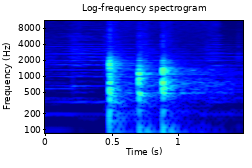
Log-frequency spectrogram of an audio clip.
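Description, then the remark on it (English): Three firm knocks on a wooden door in quick succession, solid, each with a short resonant thud, over a faint steady background hum. “You knock on the door, and no one yells at you.”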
